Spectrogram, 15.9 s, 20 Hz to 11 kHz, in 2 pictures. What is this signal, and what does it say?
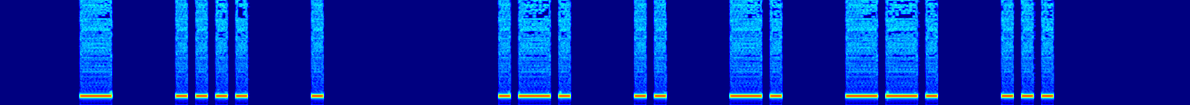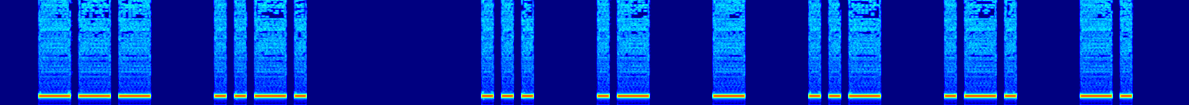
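Morse code, heard as a keyed tone, about 18 wpm, spaced as for 12 wpm, 1000 Hz. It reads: THE RINGS OF SATURN
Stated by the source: Morse code sent at 12 words per minute.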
